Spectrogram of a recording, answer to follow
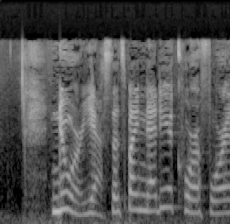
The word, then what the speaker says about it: Noor: I'm not totally sure how to pronounce the next one, but I think it's Noor. Noor, yes, that's by Nadia Korafor, and that may be a familiar name to folks.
